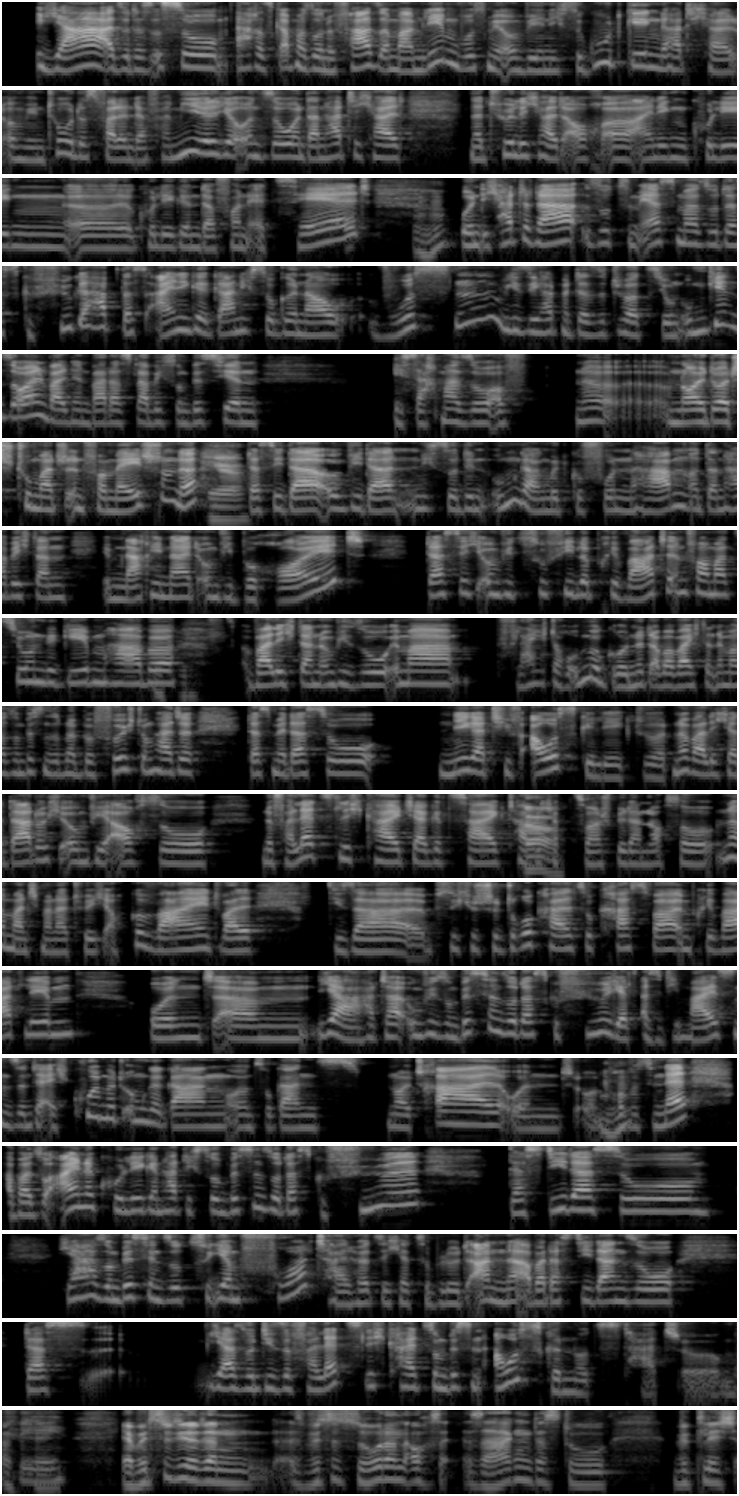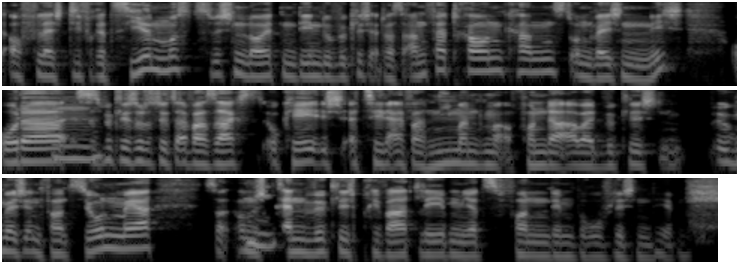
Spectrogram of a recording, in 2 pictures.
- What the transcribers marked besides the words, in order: in English: "too much information"
- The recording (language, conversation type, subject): German, podcast, Wie schaffst du die Balance zwischen Arbeit und Privatleben?
- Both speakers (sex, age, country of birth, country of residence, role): female, 45-49, Germany, Germany, guest; male, 20-24, Germany, Germany, host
